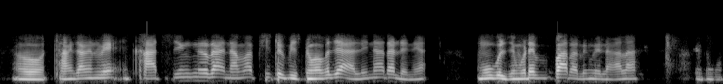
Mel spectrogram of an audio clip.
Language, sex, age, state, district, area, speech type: Bodo, male, 18-30, Assam, Kokrajhar, rural, conversation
